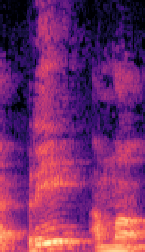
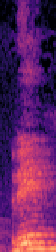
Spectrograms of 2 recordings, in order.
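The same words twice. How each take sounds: First: प्रे अम split into two slow parts; slow syllable-by-syllable reading; sounded out slowly. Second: प्रेम said as one smooth word; joined correct word. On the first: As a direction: read प्रे then अम, slowly apart. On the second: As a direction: blend it into प्रेम. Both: Shown as a demonstration. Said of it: "तो क्या बन गया".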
